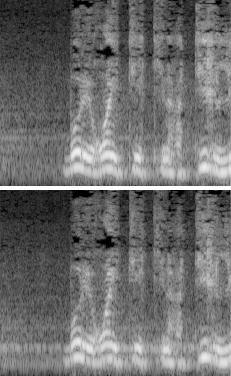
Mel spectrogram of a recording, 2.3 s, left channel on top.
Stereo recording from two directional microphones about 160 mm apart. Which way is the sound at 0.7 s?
10° left (ahead or behind).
